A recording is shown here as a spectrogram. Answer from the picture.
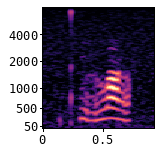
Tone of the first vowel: low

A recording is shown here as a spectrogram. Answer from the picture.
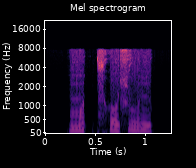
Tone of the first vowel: low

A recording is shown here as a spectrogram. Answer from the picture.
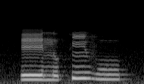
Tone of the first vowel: low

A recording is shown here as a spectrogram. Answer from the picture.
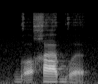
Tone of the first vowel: high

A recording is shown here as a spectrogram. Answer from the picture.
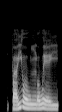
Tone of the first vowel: rising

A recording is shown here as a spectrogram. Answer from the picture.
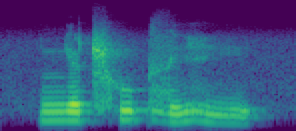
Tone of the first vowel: high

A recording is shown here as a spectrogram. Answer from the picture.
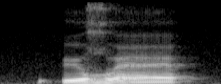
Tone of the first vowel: rising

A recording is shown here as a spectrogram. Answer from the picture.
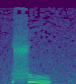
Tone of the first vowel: falling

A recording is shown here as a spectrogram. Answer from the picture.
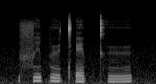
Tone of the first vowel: high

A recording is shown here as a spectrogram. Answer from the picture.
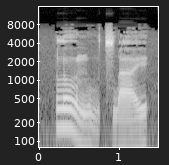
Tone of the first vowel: falling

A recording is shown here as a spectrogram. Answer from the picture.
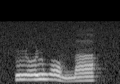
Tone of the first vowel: high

